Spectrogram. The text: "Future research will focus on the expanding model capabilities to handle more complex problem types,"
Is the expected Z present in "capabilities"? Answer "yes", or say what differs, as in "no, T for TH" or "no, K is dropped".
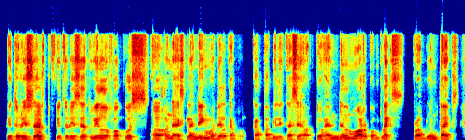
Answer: no, S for Z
